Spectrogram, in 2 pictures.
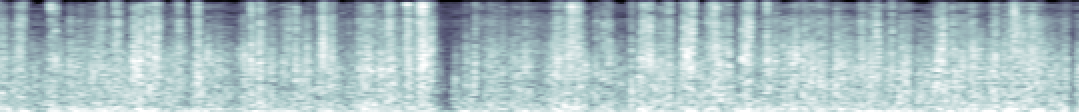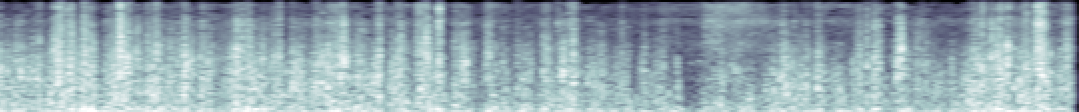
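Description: Loud wind buffeting the microphone at the open window of a moving passenger train, over the steady rumble of the train running.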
